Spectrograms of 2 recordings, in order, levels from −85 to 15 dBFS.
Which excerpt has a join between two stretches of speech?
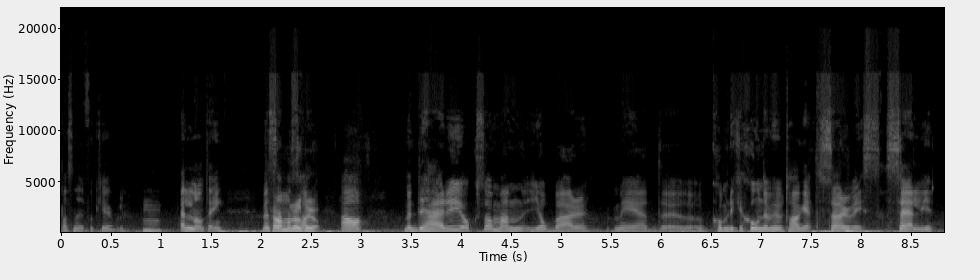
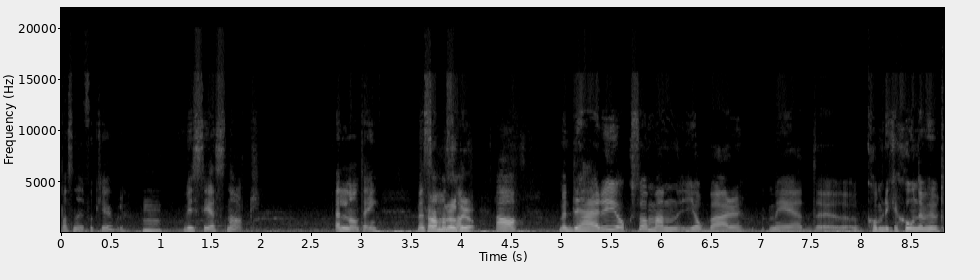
first; 1 cut; at 1.1 s

